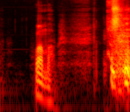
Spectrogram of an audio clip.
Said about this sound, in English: How are you going to keep all the sneezing? I don't care. There's only two people listening, and you all know me personally, so I apologize for the sneeze, but I don't care.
